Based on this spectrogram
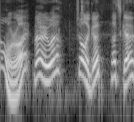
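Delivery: over-the-top fake posh English accent, very high. Host opening an episode set in England, with a co-host: terrible put-on British accent. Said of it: "enjoy our terrible accents".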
